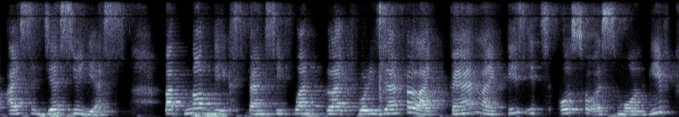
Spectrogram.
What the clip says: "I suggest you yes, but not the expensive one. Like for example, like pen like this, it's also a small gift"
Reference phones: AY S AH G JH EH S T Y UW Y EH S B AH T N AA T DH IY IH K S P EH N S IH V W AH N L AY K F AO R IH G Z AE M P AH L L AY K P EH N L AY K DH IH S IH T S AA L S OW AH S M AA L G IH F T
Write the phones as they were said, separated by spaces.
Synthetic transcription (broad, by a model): AY S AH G JH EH S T Y UW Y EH S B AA T N AA T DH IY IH K S P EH N S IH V W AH N L AY K F AO R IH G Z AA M P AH L L AY K F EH N L AY K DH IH S IH T S AA L S OW AH S M AA L G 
